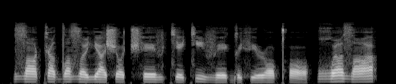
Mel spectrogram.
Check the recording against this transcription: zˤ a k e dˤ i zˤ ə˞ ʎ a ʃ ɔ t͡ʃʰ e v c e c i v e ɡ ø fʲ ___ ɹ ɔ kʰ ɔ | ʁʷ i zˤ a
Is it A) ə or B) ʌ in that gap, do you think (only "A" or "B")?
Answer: A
